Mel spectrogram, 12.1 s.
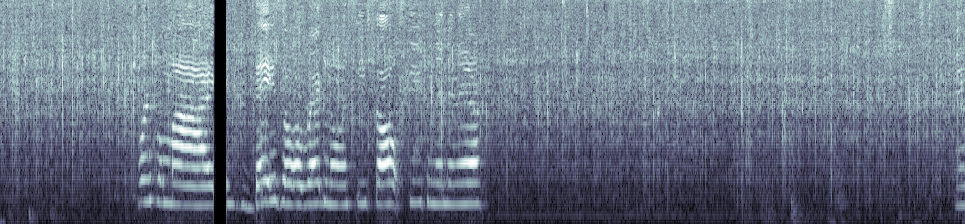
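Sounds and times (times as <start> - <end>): spinach sizzling in a skillet: 0.0 - 12.0.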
